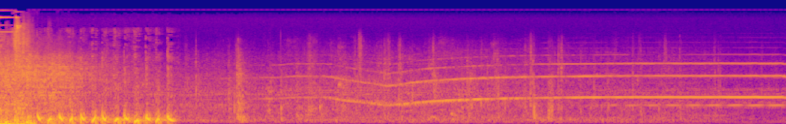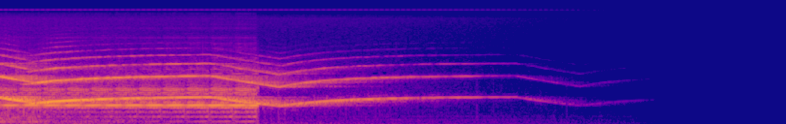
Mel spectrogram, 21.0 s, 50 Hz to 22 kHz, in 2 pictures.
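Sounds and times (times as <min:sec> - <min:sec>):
pulsing low electronic layer: 0:00.0 - 0:02.5
siren-like wailing electronic tone: 0:00.0 - 0:02.5, 0:03.4 - 0:18.3.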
